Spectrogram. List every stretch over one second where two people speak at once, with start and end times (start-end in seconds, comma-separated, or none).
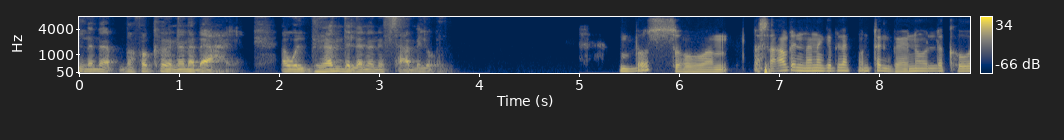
none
